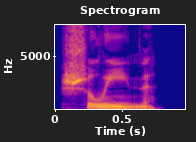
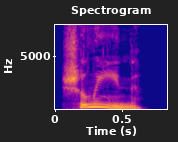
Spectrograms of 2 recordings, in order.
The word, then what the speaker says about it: Chalene: And all you have to do is answer a few questions, including how to pronounce my name. And it's Chalene, Chalene, Chalene.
